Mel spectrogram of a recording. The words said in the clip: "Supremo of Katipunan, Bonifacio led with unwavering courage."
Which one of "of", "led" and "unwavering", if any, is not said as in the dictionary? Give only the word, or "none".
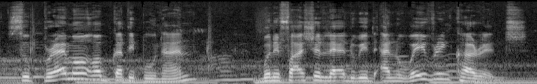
of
